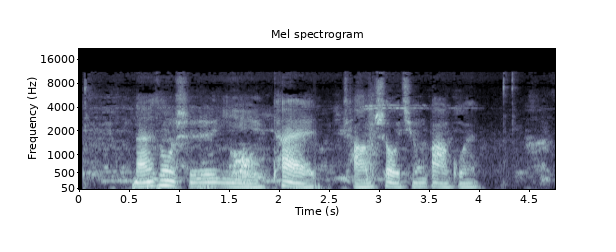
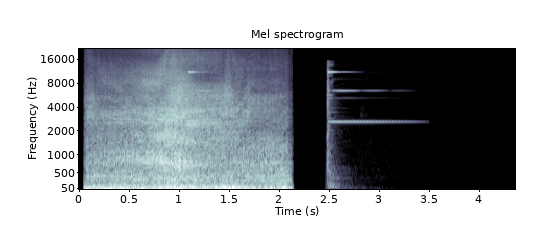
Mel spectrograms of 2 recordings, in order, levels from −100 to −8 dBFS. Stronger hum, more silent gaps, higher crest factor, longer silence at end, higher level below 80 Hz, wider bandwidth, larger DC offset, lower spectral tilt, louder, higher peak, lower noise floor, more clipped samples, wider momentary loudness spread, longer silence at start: neither; neither; first, 22 dB vs 16 dB; second, 0.05 s vs 1.65 s; second, -42 dBFS vs -20 dBFS; second, 11.5 kHz vs over 20 kHz; neither; first, -6 dB/octave vs -3.5 dB/octave; second, -22 LUFS vs -16 LUFS; about the same, -2 dBFS vs 0 dBFS; second, -46 dBFS vs under -90 dBFS; neither; about the same, 18 LU vs 17 LU; about the same, 0.05 s vs 0.05 s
